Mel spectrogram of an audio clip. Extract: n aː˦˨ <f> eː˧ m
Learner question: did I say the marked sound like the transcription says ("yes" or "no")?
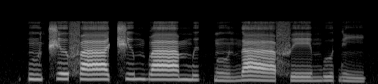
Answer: yes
